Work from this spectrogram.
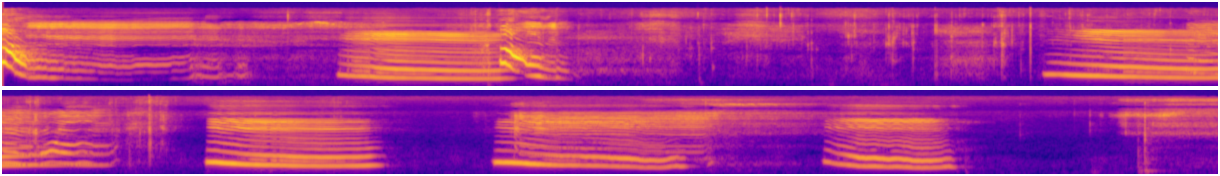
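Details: Staffordshire Bull Terrier making funny noises indoors in a small room: about six drawn-out yowling whines in separate bursts, each bending upward then sliding down, with short quiet gaps between them.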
